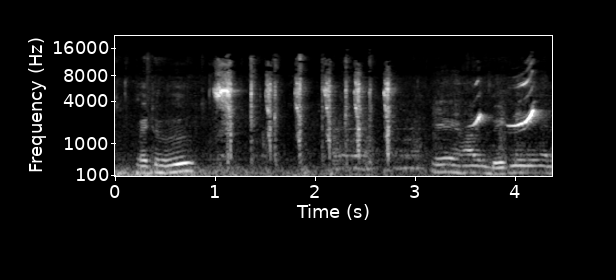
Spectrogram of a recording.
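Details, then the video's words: A parrot talking in a rapid, speech-like stream of syllables and clicks, with a squeaky high note near the start and two rising whistles at the end. "parrot talking"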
